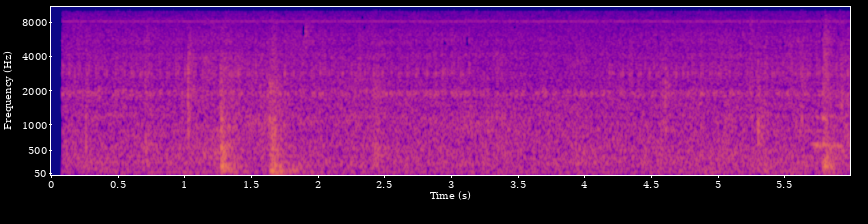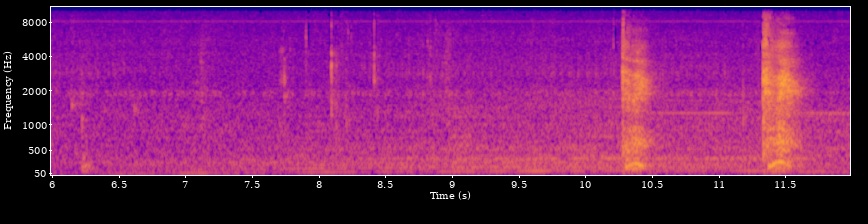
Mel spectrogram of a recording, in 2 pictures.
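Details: A quiet indoor room carries a steady hiss, scattered small clicks and two louder knocks near the end, with no animal call.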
